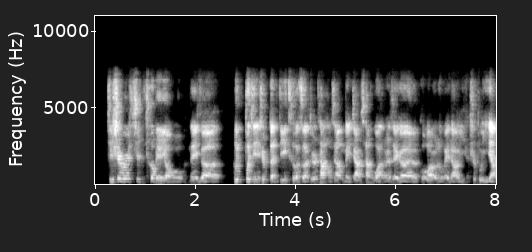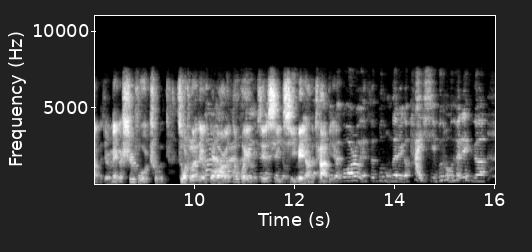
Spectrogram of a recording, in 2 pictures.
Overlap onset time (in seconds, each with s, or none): 10.2 s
